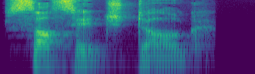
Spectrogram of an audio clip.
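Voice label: "sausage dog", English, British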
